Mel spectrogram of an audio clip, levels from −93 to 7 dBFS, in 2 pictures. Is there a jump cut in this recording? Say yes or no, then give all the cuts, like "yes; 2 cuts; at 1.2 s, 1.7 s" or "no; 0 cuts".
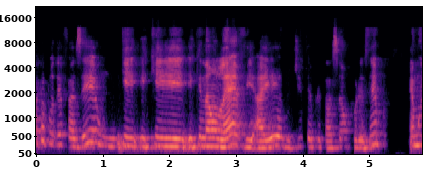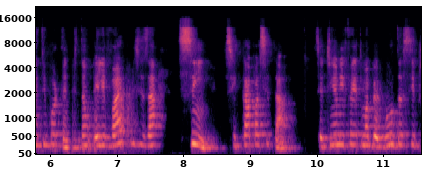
yes; 1 cut; at 1.3 s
